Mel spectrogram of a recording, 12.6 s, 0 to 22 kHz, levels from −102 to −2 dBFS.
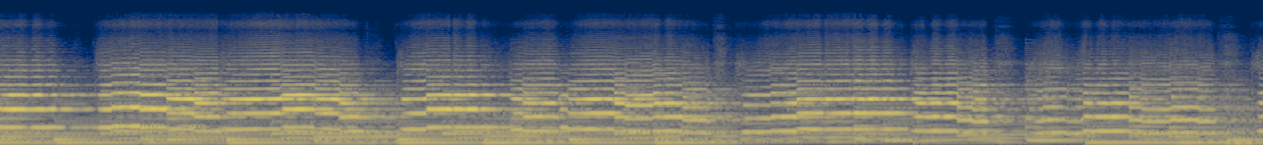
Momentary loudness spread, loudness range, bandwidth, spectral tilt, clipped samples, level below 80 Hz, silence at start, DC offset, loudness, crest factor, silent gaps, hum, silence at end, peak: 11 LU; 5 LU; 12.5 kHz; -6.5 dB/octave; under 0.1%; -40 dBFS; 0 s; under 0.1%; -21 LUFS; 14 dB; none; none; 0 s; -8 dBFS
